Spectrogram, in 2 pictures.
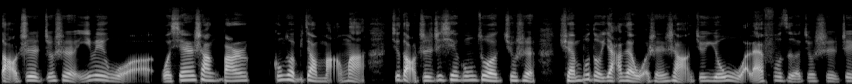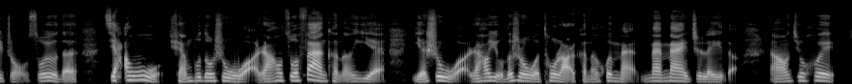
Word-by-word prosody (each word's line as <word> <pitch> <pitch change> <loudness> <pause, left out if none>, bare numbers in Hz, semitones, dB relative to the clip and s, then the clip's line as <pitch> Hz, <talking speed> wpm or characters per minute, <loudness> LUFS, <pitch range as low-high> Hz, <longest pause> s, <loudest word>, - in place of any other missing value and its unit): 导 - - +5
致 185 0 +2
就 175 - -4
是 185 -2 0
因 190 - -3
为 210 -2 +3
我 155 -6 -2 0.2
我 145 - 0
先 195 +7 +3
生 205 - +3
上 185 -2 +3
班 175 - +5
儿， 180 +2 +3 0.2
工 200 - -2
作 215 -2 +4
比 - - -10
较 - - +5
忙 145 - -2
嘛， - - +3 0.3
就 - - -4
导 205 - +6
致 180 +1 -1
这 200 - -2
些 205 +1 +1
工 195 +1 -2
作 190 -5 +4
就 185 +3 -4
是 180 -1 0 0.2
全 165 -1 +1
部 225 +4 -2
都 190 -6 0
压 170 +1 +2
在 175 - +4
我 - - 0
身 145 -1 -3
上， 185 +3 +1
就 165 - -5
由 165 0 0
我 180 -1 0
来 - - +3
负 180 +2 -8
责， 135 -7 -4
就 155 +3 -8
是 150 -2 -8
这 155 +5 -5
种 - - -8
所 165 +2 -2
有 - - +1
的 - - -2 0.2
家 - - +2
务 200 -2 0
全 - - -3
部 170 - -4
都 165 -1 0
是 170 - -5
我， 145 -4 +1
然 - - +2
后 180 - -1
做 180 +1 +1
饭 180 -1 +6
可 - - -5
能 140 - -6
也 140 0 -1 0.3
也 - - +1
是 - - +2
我， 180 - +1
然 - - -1
后 170 - +2
有 175 - -1
的 160 - +1
时 175 0 -1
候 160 - +4
我 145 - +1
偷 165 -2 -1
懒 - - +4
儿， - - -2
可 - - -7
能 - - -8
会 165 - -2
买 145 - -3
外 155 0 +2
卖 155 -2 +3
之 130 0 -5
类 115 -1 -2
的， - - -10 0.3
然 130 - 0
后 140 - -1
就 175 +2 -5
会 170 -3 -1
170 Hz, 315 characters per minute, -24 LUFS, 155-185 Hz, 0.3 s, 导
